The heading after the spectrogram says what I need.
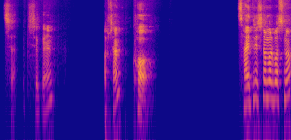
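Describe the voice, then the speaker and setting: A man's voice: sits high, animated, a little slow, fairly bright tone. A man teaching an exam-prep lesson. He asks questions and then answers them himself.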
